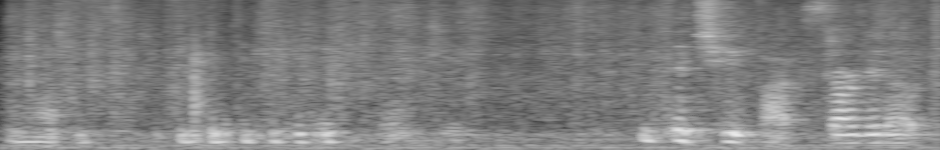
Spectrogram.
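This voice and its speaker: A middle-aged woman unboxes Halloween items while chatting casually, playful and giggly, with frequent exclamations. Her low voice has a sing-song lilt and a very slow pace. The room gives a roomy echo, and background noise is clearly audible.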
